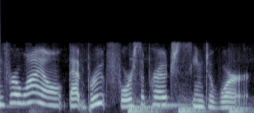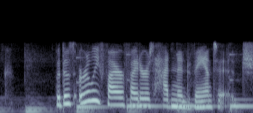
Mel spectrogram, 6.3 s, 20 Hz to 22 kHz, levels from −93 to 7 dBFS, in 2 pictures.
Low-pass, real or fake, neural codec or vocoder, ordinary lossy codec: 5.4 kHz; real; none; Opus, 64 kbps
